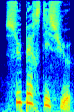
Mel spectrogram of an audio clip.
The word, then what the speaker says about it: superstitieux: Superstitieux, okay, so final X not pronounced.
